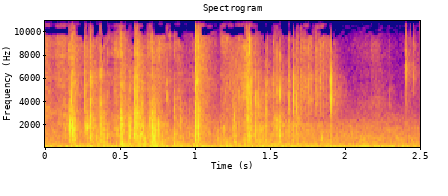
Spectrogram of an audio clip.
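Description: Thin pages of a Hobonichi Cousin planner being turned and handled, a run of small, irregular paper crinkles and ticks.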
